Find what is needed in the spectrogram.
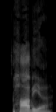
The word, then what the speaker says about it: Pavia: So without further ado, we have Vince Pavia. Am I saying that right? – Yeah, you're saying it right. Pavia, Pavia. It depends on what part of the country or world you're in.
